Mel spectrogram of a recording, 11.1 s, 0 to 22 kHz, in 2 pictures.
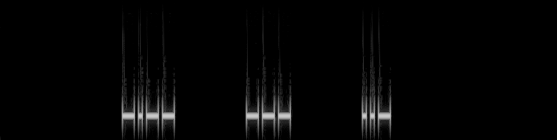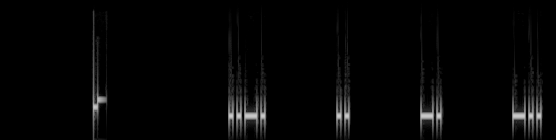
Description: Morse code, heard as a keyed tone, about 30 wpm, spaced as for 10 wpm, 700 Hz. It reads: YOU FIND
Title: 6x Character Spacing - Top 200 Words - 30wpm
